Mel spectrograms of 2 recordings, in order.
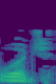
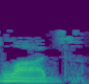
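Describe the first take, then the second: First: The name is said in the Polish way. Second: The name is said in an anglicized way. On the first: The speaker calls it right. "but it's Łódź. It's pronounced that way" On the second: The speaker calls it wrong. "Maybe you know it as Lodz"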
